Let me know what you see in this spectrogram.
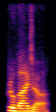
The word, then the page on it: provider: Indian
